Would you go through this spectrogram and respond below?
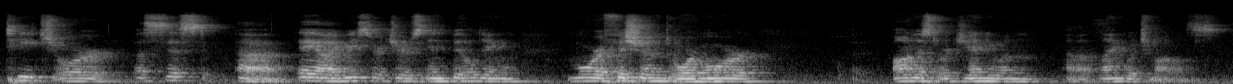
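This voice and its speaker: A moderator asking slow, measured questions at a panel, recorded from far off in an echoey hall. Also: mid-range voice, flat delivery, darkish tone. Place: large conference hall.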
